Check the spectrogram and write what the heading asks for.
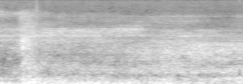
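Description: Low, steady outdoor rumble of a factory log yard, with a brief sharper noise about a third of a second in.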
